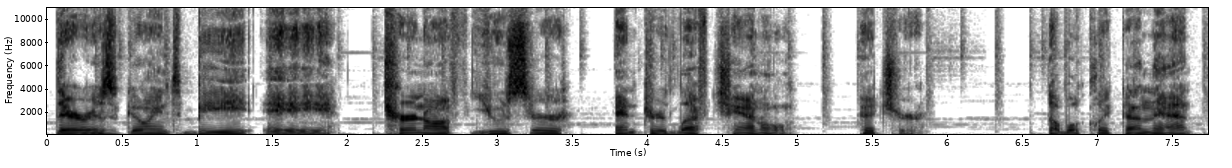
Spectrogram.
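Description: Male tutorial narrator, very low and mellow, plain instructional delivery. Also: dry recording. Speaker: tutorial host. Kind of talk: step-by-step software tutorial narration.

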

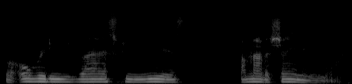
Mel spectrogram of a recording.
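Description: A man's voice: medium pitch, steady tone, normal speed, darkish tone, soft background music, close to an everyday voice. Jamie, apologetic singer acted by a man, earnest. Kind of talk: online one-act play table read. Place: room at home, video call.

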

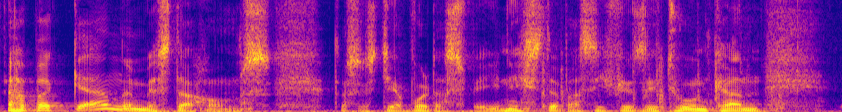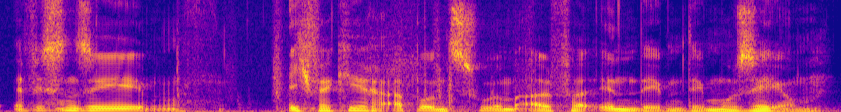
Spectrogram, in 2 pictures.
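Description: Audio drama: sheepish, wordy gentleman, very low and swooping, faint noise behind. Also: sing-song, moderate pace. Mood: grateful, polite. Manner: rambling, hesitant, polite and long-winded. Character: talkative, tipsy-living, apologetic married gentleman, mildly sheepish. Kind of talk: German audio drama acting.

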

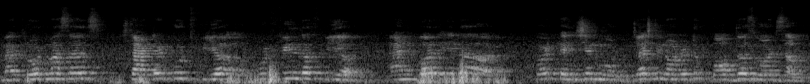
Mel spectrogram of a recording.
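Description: A man's voice: very high-pitched, steady tone, unhurried, hardly any pauses. A young man who stammers and restarts words, giving a personal speech to a support group in a classroom. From India. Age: young adult. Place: classroom with a chalkboard. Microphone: far camera. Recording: echoey room from far off, background noise.

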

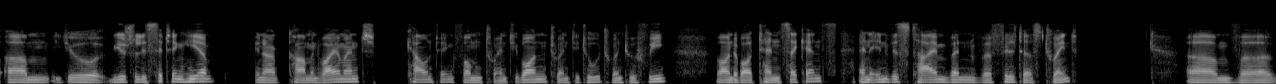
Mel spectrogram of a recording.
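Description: A man with a fairly low voice delivers a technical keynote over a video call. He explains step by step in hesitant, halting phrases. The sound is close and dry but somewhat muffled. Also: steady tone, no room sound. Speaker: conference speaker. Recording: dull, muffled lo-fi online-call audio.

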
